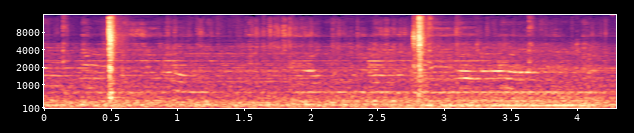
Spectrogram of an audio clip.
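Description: Car interior road and engine noise of a taxi on the move, with radio talk and music playing in the cabin. Two sharp clicks come, one about half a second in and one nearly three seconds in.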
